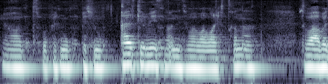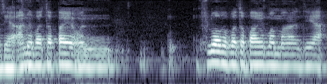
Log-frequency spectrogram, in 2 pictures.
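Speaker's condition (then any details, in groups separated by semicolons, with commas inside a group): Down syndrome; trisomy 21, genetic, developmental delay, early movement therapy, Montessori therapist Lore Andelik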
